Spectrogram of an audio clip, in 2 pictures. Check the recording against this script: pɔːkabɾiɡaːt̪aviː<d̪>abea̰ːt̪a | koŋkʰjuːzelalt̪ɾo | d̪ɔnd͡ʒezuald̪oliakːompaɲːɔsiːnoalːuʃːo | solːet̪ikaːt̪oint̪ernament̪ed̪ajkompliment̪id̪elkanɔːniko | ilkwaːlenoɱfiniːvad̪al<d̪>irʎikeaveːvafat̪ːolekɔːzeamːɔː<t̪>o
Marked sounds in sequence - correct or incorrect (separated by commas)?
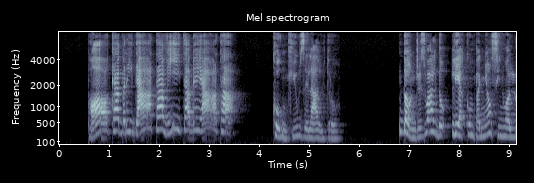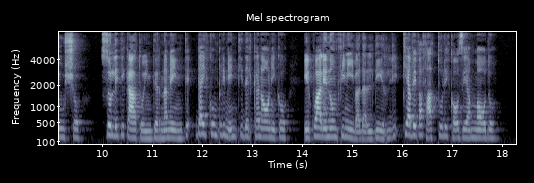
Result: incorrect, correct, incorrect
